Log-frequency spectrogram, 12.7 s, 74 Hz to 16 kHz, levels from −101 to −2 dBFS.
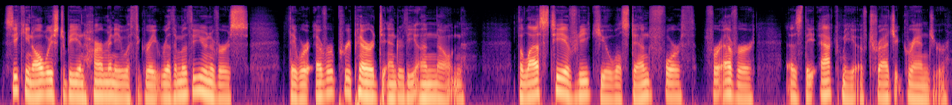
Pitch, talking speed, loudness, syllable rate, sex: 115 Hz, 170 wpm, -18 LUFS, 5.1 syllables/s, male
